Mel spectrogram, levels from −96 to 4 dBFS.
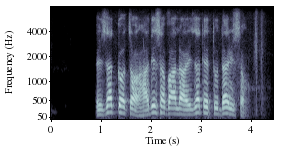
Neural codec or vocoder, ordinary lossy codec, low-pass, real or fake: none; Opus, 16 kbps; 7.2 kHz; real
